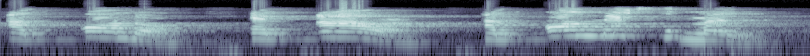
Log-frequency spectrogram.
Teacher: So you realize that the H here is silent. The H sound is silent.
